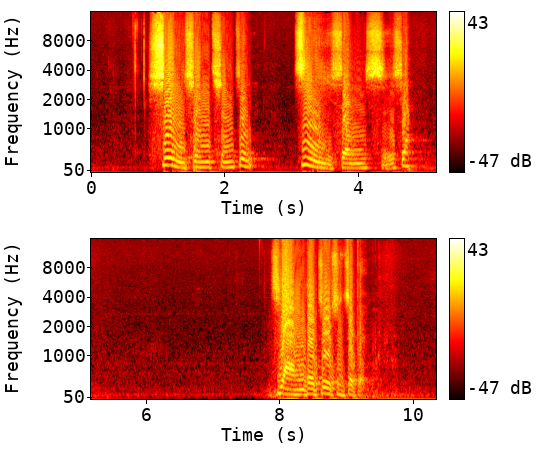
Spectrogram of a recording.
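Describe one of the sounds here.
An elderly man reads out in a slow, chanting voice through a microphone in an echoing room.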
